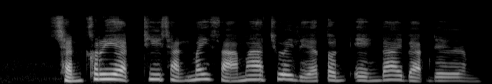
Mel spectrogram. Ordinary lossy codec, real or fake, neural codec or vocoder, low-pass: none; fake; vocoder, 44.1 kHz, 128 mel bands, Pupu-Vocoder; 9.9 kHz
